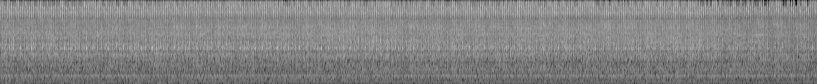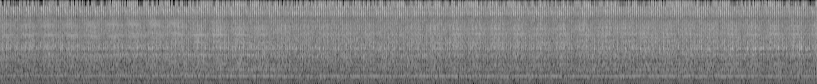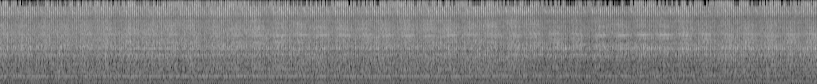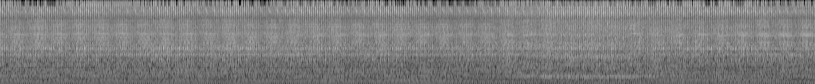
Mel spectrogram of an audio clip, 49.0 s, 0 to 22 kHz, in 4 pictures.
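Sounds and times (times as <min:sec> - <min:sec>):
car engine idling with knock: 0:00.0 - 0:48.9.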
